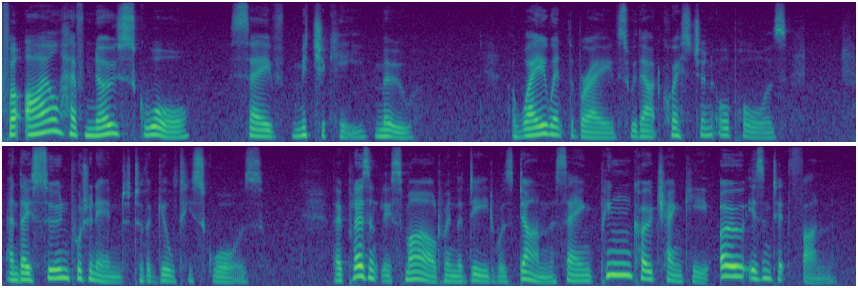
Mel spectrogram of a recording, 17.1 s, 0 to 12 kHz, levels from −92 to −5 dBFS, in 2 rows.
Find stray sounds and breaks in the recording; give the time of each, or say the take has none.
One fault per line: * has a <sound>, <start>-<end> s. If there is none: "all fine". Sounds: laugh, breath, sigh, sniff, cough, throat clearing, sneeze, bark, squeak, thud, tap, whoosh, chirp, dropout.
all fine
